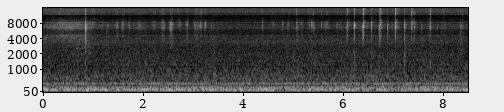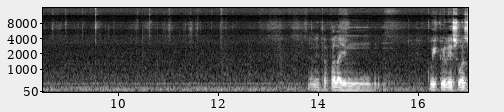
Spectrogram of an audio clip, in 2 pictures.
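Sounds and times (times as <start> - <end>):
steady low hum: 0.0 - 17.0
light clicks and scratching: 4.4 - 12.3.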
